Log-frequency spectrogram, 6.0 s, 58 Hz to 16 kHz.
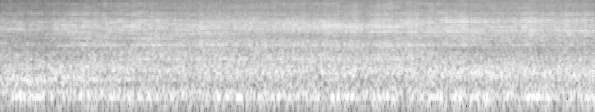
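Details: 2001 Ford E250 Triton engine running with a weird noise: a loud, steady hissing roar over the engine with no clear knock or tick; abnormal, cause not identified.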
